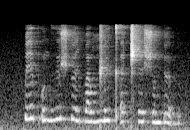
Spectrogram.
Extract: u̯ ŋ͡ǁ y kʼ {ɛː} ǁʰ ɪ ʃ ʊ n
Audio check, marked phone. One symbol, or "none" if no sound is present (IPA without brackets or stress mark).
ɛ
